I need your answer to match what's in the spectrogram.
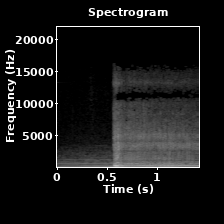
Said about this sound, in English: Why not blow your nose and take another bite?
